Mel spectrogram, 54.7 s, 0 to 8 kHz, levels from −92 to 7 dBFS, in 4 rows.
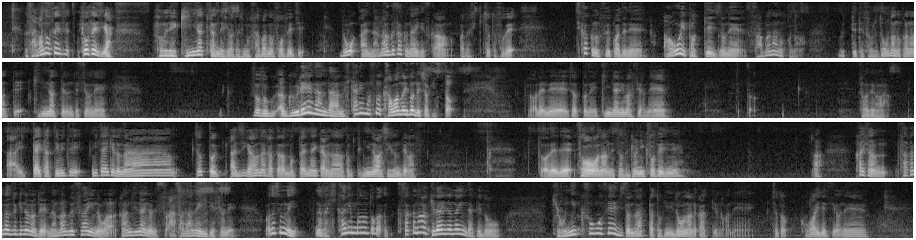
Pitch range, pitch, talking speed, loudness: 95-160 Hz, 115 Hz, 345 characters per minute, -22 LUFS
